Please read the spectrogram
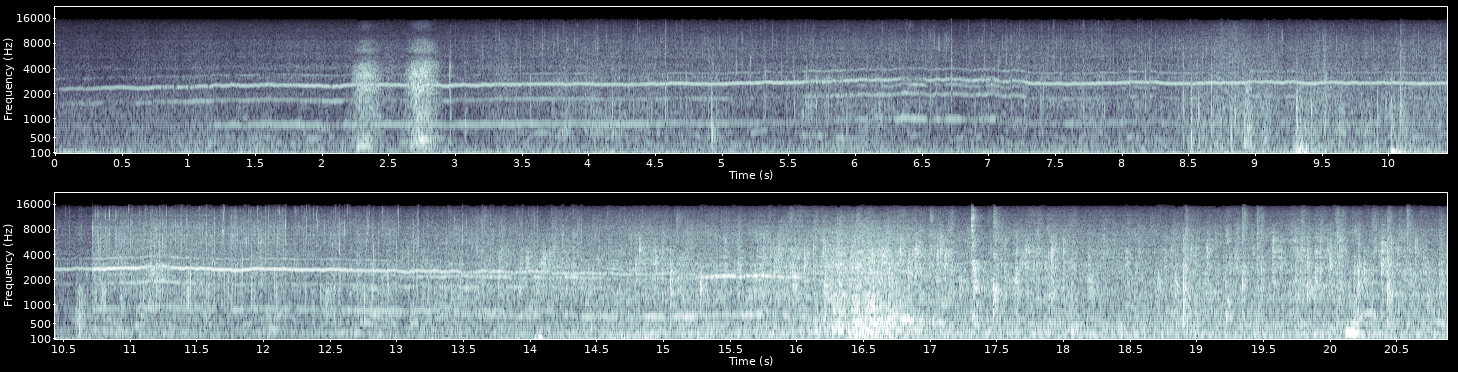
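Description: Stovetop kettle whistling: a steady high tone that wavers slightly in pitch and dies away about sixteen seconds in. From about ten seconds in, a hiss of food frying in a pan joins it, with a few knocks along the way.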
